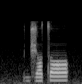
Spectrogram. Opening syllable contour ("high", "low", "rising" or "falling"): low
